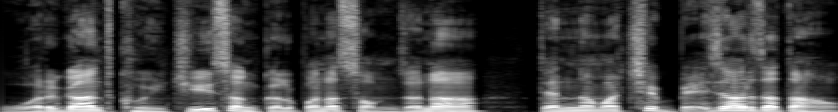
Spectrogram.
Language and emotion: Goan Konkani, fearful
